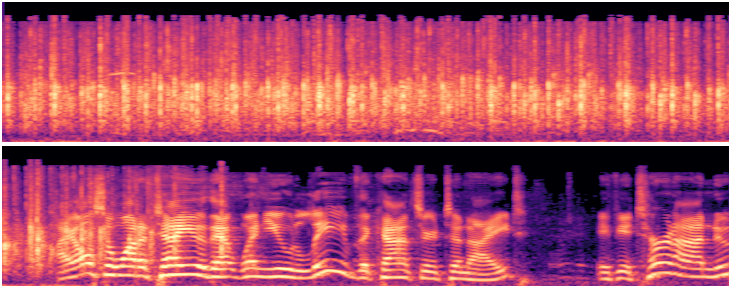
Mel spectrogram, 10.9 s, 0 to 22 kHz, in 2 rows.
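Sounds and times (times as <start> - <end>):
audience applauding: 0.0 - 7.2
speech: 5.9 - 10.8.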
